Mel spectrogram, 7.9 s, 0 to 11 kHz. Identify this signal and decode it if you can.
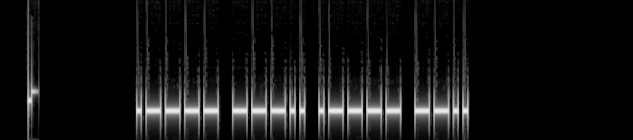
Morse code, heard as a keyed tone, about 20 wpm, 700 Hz. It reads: 181Z
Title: Four Letter-Number Combinations - 20wpm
